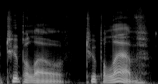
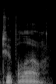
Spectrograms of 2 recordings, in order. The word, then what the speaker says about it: Tupolev: An Aviastar TU Tupolev, not Tupelo, that's in Mississippi, Tupolev, TU-204 registration Romeo Alpha 64032, performing freight flight 6534 from Hangzhou, China.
